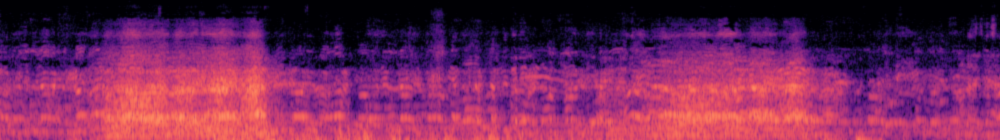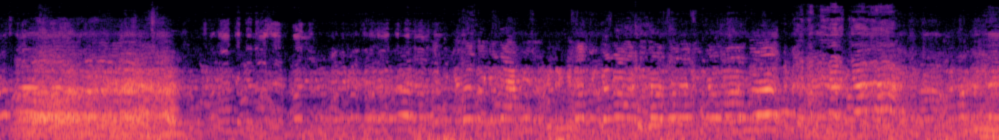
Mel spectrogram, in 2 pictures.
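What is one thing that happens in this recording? A large crowd of men murmurs and talks outdoors.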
